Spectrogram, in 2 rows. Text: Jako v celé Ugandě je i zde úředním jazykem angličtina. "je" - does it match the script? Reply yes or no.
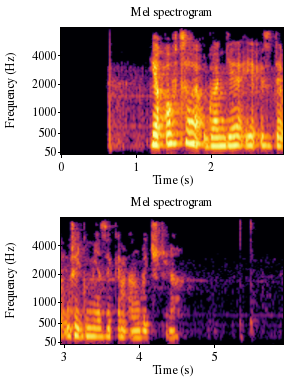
yes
